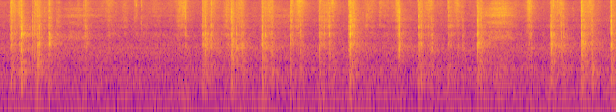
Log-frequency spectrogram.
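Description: Tarot cards are shuffled by hand in a steady run of quick, crisp riffling flutters close to the listener, with no talk over them.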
